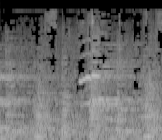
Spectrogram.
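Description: Orchestra playing the accompaniment to a revue song, with a short high upward slide in pitch about a second in.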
